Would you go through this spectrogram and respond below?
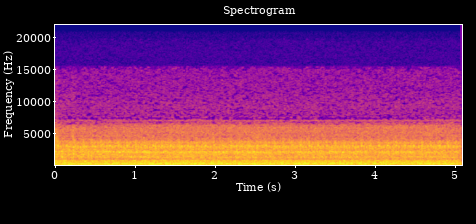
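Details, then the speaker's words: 1992 Lexus LS400 1UZFE V8 after fuel pump replacement and injector earth fix, running about 10 minutes on a very cold night: smooth steady idle, even low hum, no knocks, misses or hunting; normal idle. "sounds good lovely Happy Days see how it's running outside it's lovely"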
